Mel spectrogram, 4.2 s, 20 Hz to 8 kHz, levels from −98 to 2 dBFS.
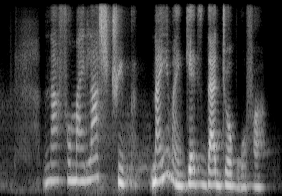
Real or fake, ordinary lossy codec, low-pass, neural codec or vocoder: fake; none; 7.2 kHz; codec, 24 kHz, 0.9 kbps, DualCodec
